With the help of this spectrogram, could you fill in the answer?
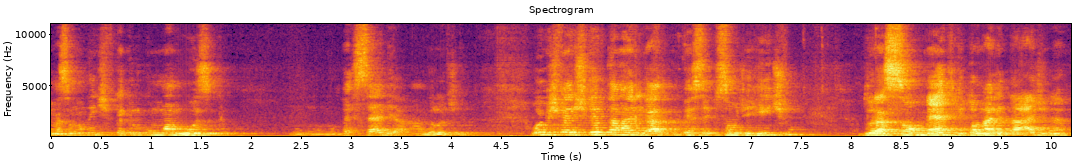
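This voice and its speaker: A man's voice: a little high, a little hiss or hum. A man with a Brazilian Portuguese accent giving a live classroom lecture, explaining step by step with frequent tag questions and restarts. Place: large echoey lecture room. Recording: echoey hall recorded from a distance.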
